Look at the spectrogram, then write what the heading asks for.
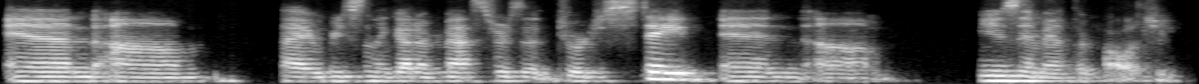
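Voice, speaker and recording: A woman's voice: low-pitched, fairly even intonation, normal speed, recorded from a distance, poor audio. A woman who does events and art curation, introducing herself in a matter-of-fact way with some hesitation. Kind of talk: casual self-introduction.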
